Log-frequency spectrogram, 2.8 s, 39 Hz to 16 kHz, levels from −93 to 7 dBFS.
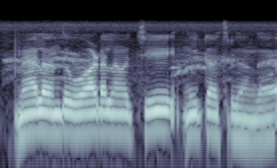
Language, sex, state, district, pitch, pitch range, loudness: Tamil, male, Tamil Nadu, Kanyakumari, 135 Hz, 130-140 Hz, -15 LUFS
